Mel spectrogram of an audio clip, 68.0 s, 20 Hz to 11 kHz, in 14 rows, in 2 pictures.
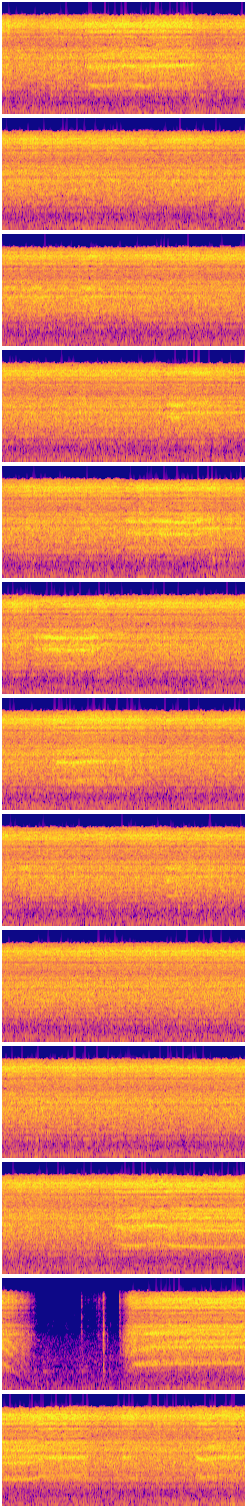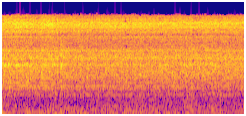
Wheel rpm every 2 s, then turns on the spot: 230, 220, 230, 230, 230, 230, 230, 230, 230, 230, 230, 220, 220, 230, 230, 230, 230, 230, 230, 230, 230, 230, 230, 240, 230, 230, 170, 10, 170, 220, 230, 230, 230, 230.
none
